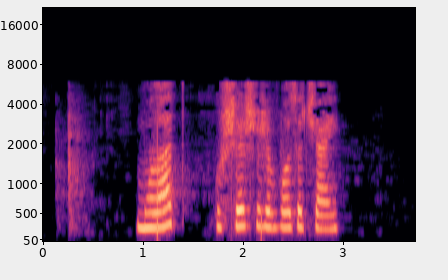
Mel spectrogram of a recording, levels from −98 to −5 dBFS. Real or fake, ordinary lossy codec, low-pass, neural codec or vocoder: real; MP3, 24 kbps; 7.2 kHz; none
